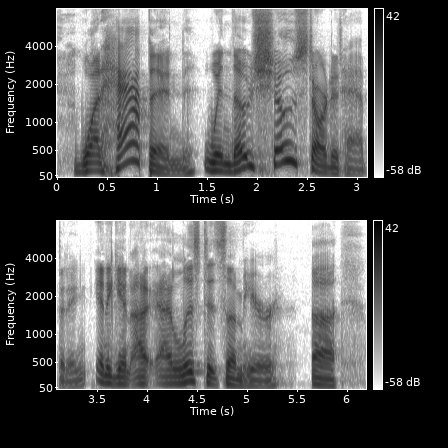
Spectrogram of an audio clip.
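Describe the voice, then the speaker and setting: His pitch moves in very wide swings. The man speaks at a fairly slow pace. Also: very clean recording, silent background. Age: 60s. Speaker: podcast co-host. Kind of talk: casual chat. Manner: animated.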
